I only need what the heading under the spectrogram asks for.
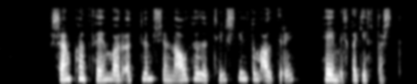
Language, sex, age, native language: Icelandic, female, 60-69, Icelandic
